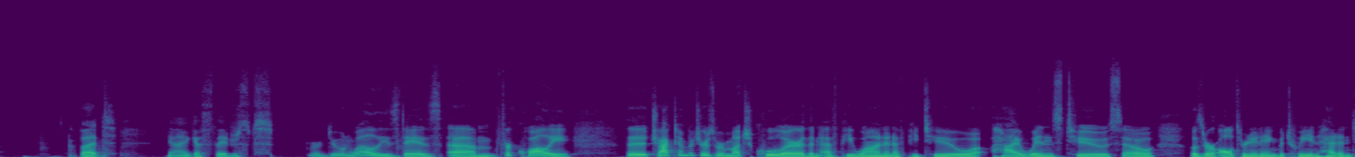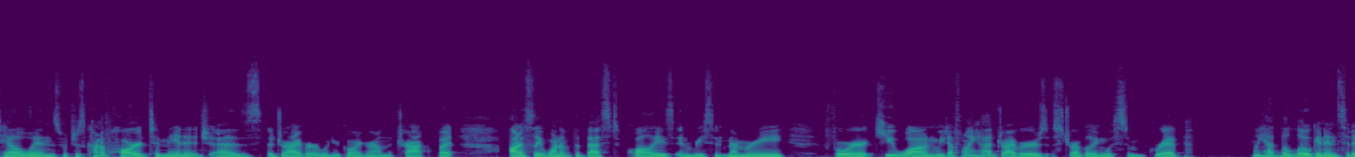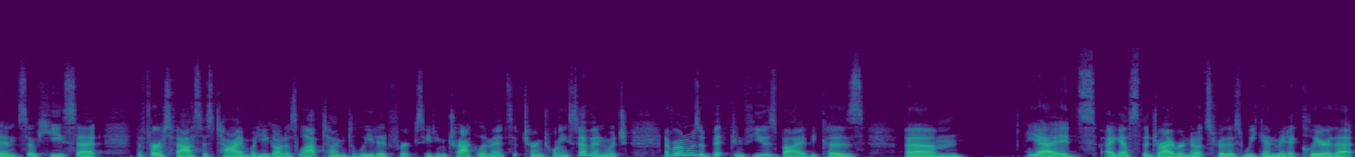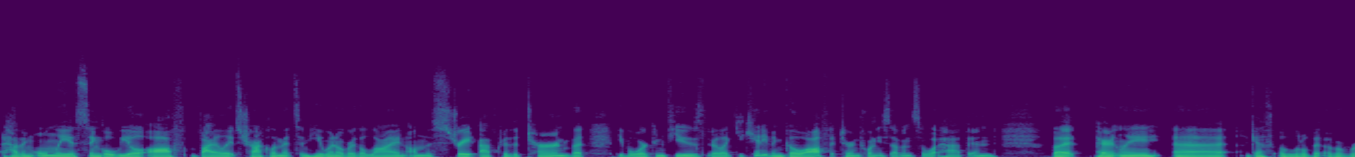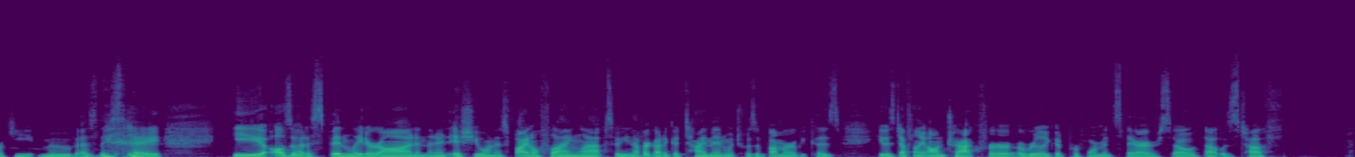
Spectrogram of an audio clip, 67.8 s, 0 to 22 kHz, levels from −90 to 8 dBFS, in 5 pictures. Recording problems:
muffled; slightly; fading above 2.5 kHz

